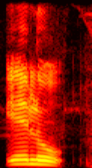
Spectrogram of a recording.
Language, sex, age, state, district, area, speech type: Tamil, female, 18-30, Tamil Nadu, Thoothukudi, urban, read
